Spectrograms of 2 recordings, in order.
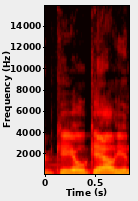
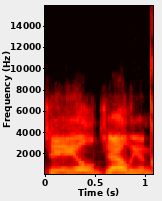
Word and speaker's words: Gale Gallion: Prosecutor Gale Gallion, what is No, sorry. No, your? it's pronounced Jail Jallion.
